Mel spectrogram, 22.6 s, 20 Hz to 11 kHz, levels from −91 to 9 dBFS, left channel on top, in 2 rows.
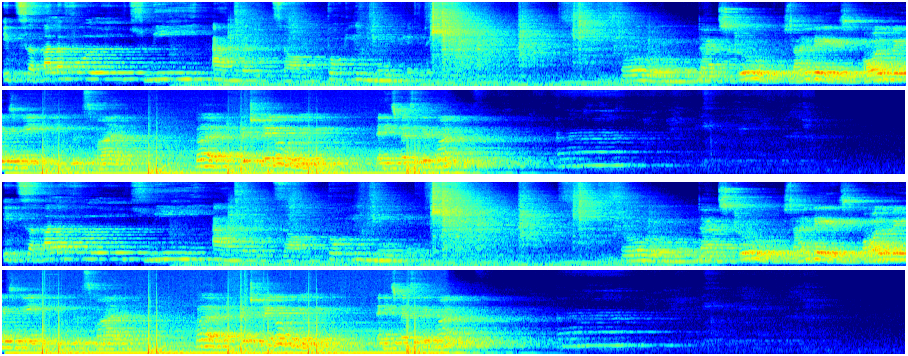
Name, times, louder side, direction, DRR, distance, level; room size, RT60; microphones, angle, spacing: voice 1, 0.0-5.4 15.4-16.1 18.2-19.1, left 2 dB, 60° left, 0 dB, 1.0 m, -34 dB
sound 1, 2.1-8.3, equal, 10° left, 2.0 m, -33 dB
voice 2, 7.7-12.9 13.7-15.4 16.0-17.0, left 1 dB, 10° right, -10 dB, 3.2 m, -23 dB
sound 2, 11.3-16.9, right 3 dB, 35° right, 0.5 m, -27 dB
10.0 x 6.6 x 7.9 m, 2.5 s
head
